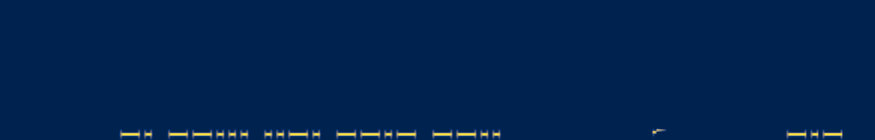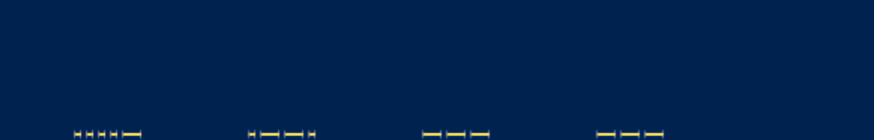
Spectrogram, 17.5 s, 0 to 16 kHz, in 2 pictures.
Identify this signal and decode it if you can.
Morse code, heard as a keyed tone, about 20 wpm, spaced as for 10 wpm, 700 Hz. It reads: N7FQZ K4POO
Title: USA Call Signs - 5 Characters - 6x Character Spacing - 20wpm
